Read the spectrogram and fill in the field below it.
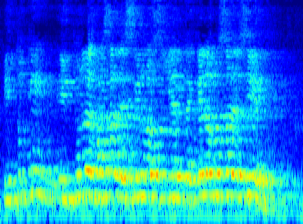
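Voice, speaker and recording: A man's voice: extremely high pitch, fairly even intonation, brisk, heavy reverb, far from the mic, a crowd in the background, low-quality recording. A male pastor preaching a sermon, emphatic and repeating key phrases for the congregation. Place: large church hall.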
